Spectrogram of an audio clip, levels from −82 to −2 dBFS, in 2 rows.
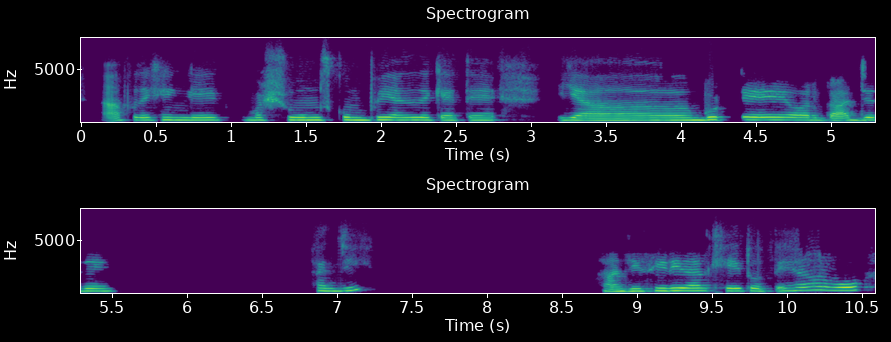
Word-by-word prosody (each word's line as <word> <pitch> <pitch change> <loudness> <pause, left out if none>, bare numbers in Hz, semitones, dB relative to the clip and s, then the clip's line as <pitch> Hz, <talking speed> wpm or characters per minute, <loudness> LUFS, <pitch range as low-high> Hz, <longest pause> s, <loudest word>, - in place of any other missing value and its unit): आप 225 - -4
देखेंगे 225 0 0 0.2
मशरूम्स, 230 +1 +2
कुम्फियाँ 235 0 +3
जिन्हे 230 0 +2
कहते 215 -1 -4
हैं 215 0 -3 0.5
या 210 +1 0
भुट्टे 245 -1 +3
और 225 -1 0
बाजरे। 225 +2 0 1.4
हाँ 245 - 0
जी। 320 +10 -5 1.5
हाँ 200 - -2
जी, 215 +1 0
सीढ़ीदार 250 +2 +3
खेत 235 0 +1
होते 225 +2 -2
हैं 275 +3 -2
और 320 +1 -3
वो 285 0 +5
230 Hz, 120 wpm, -23 LUFS, 215-245 Hz, 1.5 s, वो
